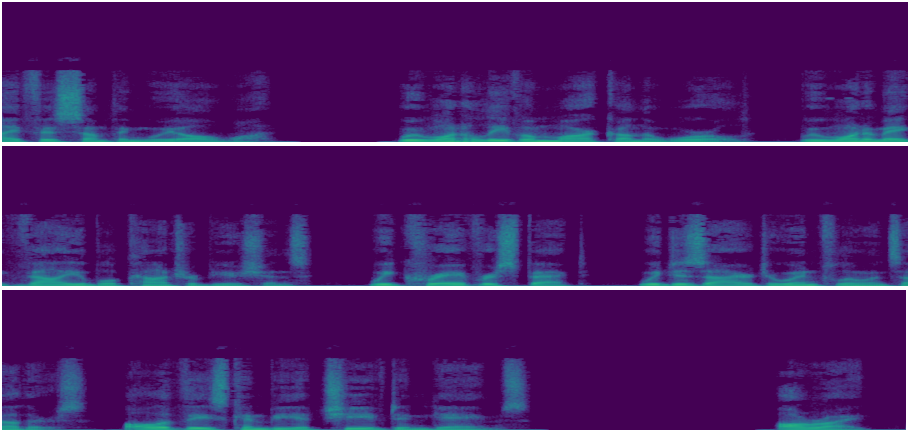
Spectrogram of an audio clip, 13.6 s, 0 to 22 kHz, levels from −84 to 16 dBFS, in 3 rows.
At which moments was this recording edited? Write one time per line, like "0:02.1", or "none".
0:07.6
0:09.5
